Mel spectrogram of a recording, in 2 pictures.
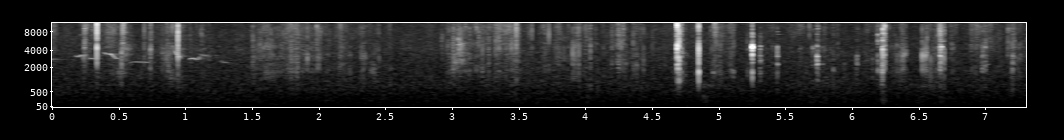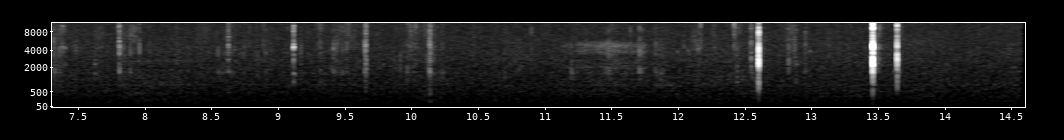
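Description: A plastic clip clicks sharply a few times.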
